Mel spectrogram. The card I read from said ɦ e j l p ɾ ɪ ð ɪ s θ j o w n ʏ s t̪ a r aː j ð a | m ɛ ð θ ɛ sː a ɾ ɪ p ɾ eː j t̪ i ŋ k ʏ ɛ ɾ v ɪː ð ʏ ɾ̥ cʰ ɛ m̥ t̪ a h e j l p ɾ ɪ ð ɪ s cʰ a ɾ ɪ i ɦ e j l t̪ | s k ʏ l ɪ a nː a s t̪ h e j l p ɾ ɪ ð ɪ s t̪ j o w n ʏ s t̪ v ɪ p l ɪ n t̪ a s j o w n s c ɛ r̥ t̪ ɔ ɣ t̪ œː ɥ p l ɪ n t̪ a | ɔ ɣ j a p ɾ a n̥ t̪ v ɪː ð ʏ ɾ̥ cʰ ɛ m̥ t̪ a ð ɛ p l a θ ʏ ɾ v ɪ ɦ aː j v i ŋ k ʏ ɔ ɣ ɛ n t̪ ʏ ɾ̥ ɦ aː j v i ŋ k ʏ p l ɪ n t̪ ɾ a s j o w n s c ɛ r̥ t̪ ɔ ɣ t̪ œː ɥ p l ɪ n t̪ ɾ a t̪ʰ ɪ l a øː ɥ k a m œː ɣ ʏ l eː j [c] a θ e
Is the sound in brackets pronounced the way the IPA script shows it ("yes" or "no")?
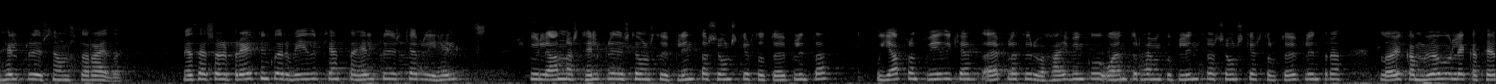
no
